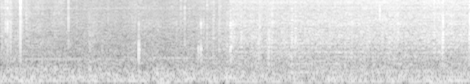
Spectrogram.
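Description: Sausages sizzling in a wire grill basket held over an open wood fire, with a steady hiss and a few faint crackles.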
